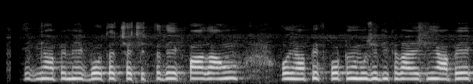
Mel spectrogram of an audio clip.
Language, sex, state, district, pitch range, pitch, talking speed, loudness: Hindi, male, Haryana, Jhajjar, 260-270 Hz, 265 Hz, 305 wpm, -14 LUFS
